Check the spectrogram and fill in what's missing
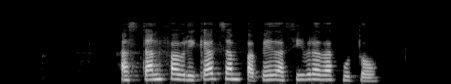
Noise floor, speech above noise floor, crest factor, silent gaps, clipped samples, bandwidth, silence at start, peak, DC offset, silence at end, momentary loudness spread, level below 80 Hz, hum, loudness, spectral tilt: -74 dBFS; 57 dB; 18 dB; none; under 0.1%; 7.6 kHz; 1.2 s; -2 dBFS; under 0.1%; 0.75 s; 8 LU; -66 dBFS; none; -18 LUFS; -5 dB/octave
